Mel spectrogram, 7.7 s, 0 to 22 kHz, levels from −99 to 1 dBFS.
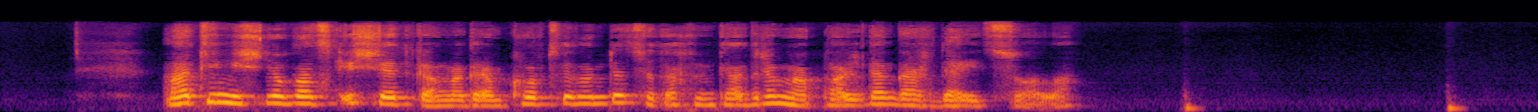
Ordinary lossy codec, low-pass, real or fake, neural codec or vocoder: AAC, 32 kbps; 10.8 kHz; fake; autoencoder, 48 kHz, 32 numbers a frame, DAC-VAE, trained on Japanese speech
